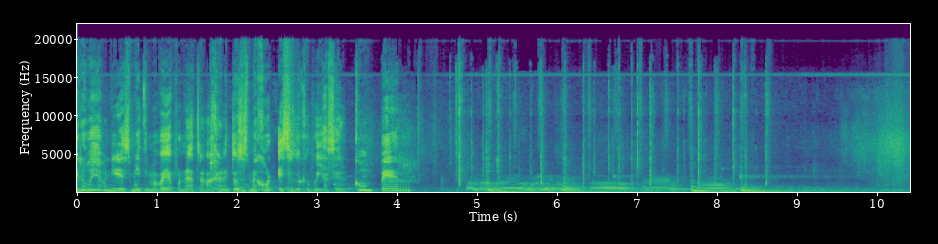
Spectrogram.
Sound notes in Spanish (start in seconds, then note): 4.5 Tecleo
